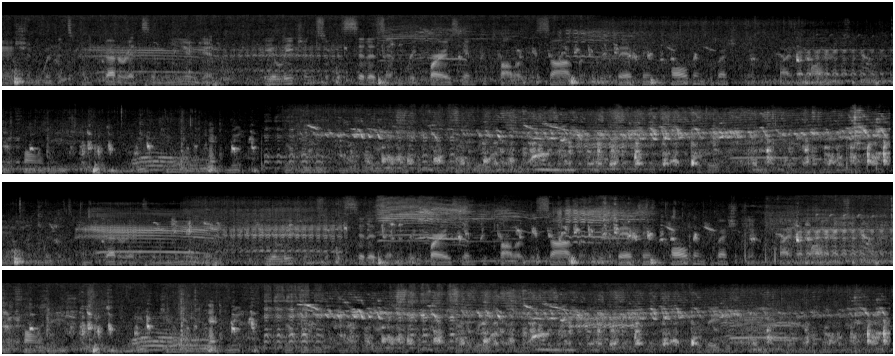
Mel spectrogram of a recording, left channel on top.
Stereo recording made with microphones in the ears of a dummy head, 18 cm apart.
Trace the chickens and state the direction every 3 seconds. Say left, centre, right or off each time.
right, right, right, right, right, left.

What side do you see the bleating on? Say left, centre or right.
right.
